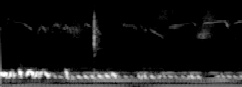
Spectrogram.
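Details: Male black grouse displaying at a spring lek in Perthshire, Scottish Highlands, in the very early morning: a steady, low bubbling coo that rolls on without pause, with faint thin higher whistles over a low hum.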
